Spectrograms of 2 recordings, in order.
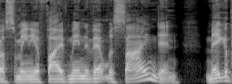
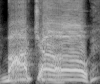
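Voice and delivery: higher, drawn-out mock holler; imitated yell; 5 semitones higher, 4 dB louder than usual. Hulk running back to Macho, imitated yell. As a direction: call out like a frantic wrestler. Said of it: "yelling Macho down the hall".

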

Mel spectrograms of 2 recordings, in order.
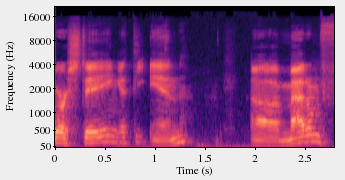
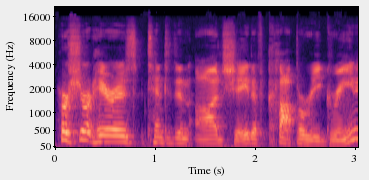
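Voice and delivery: normal talking voice

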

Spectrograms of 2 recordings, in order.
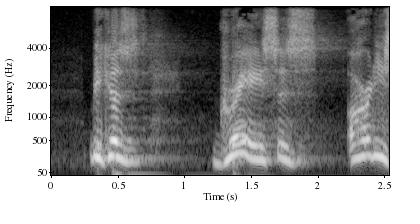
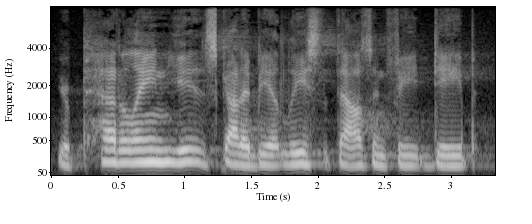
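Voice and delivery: normal talking voice

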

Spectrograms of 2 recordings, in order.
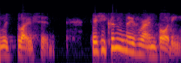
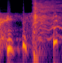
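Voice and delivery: laughing. Retold or imitated. Confronting the neighbour, laughing through it.

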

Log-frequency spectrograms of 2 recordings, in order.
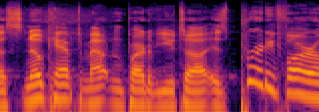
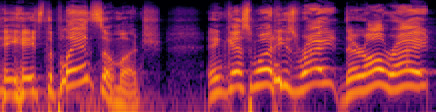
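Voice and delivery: excited; 10 semitones higher than usual. Real, not acted. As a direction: pitch jumps way up in gleeful indignation. Excited rant about the plan.

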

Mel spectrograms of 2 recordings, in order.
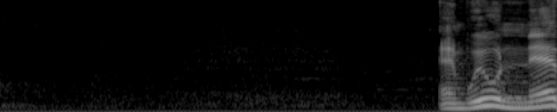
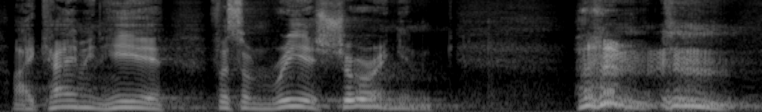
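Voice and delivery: coughing patient; 5 semitones higher, 6 dB louder than usual. Acted. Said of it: "Sounds like the actual patient".

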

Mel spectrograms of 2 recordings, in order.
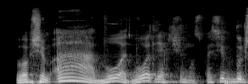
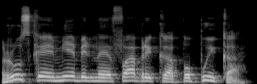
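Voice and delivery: higher, pitched-up advert read; ad announcer; 7 semitones higher than usual. Pretend. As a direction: announce the brand like a radio ad. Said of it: "с удовольствием говорил рекламу". (голос диктора рекламы)

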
